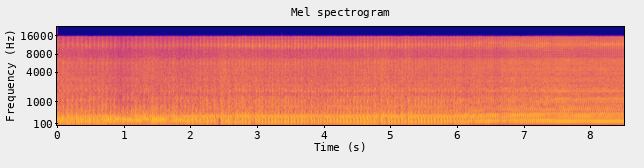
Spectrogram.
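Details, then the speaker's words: Single-cylinder motorcycle with a PE28 carburetor rejetted (pilot and main jets only), air screw not yet set, standard exhaust with baffle partly opened: revs up and settles back cleanly, steady pulsing exhaust note with no misses; normal revving. "Ini belum saya setel angin sekalian mau setel angin sekalian kita geber-geber sedikit Seperti apa suaranya di sini saya pakai knalpot pipa laundry standar obok-obok ya"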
